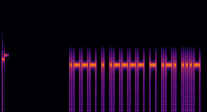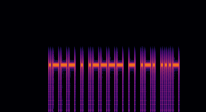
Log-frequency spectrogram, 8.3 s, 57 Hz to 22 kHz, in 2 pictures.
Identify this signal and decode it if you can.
Morse code, heard as a keyed tone, about 30 wpm, 700 Hz. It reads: JE1TRV JE1TRV
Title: Call Signs Repeated 2x - 30wpm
